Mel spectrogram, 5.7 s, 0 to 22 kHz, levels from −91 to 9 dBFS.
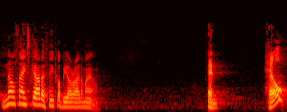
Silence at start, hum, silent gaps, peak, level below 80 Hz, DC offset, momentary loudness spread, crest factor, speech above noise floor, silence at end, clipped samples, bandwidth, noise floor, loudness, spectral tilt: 0 s; none; none; -12 dBFS; -76 dBFS; under 0.1%; 11 LU; 22 dB; 42 dB; 0 s; under 0.1%; 10.5 kHz; -73 dBFS; -32 LUFS; -6 dB/octave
